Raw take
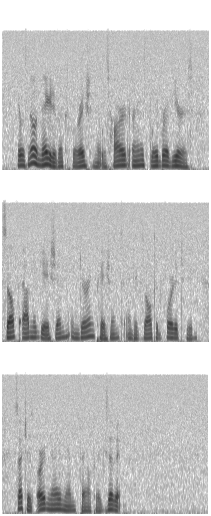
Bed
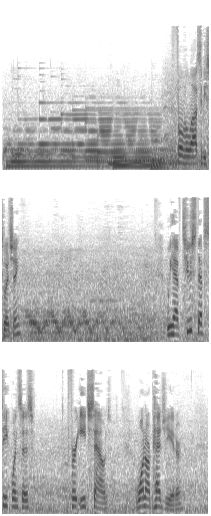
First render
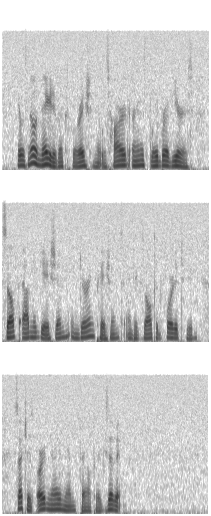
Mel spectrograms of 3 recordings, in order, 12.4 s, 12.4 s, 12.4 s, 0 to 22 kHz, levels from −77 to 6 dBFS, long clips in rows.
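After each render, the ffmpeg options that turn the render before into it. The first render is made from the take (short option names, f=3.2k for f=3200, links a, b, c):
-af "afftdn=nr=7:nf=-37"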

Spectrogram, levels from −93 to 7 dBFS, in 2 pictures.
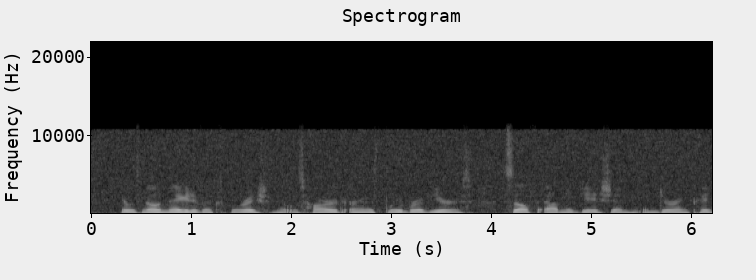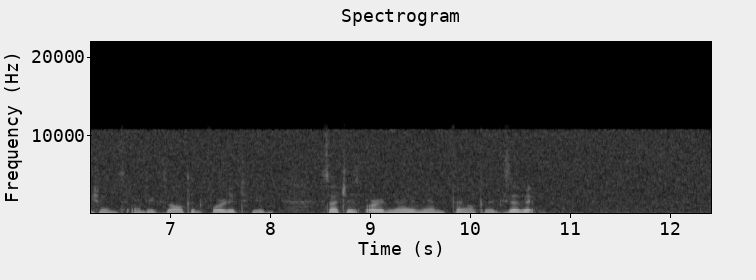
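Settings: -af "volume=-16.5dB"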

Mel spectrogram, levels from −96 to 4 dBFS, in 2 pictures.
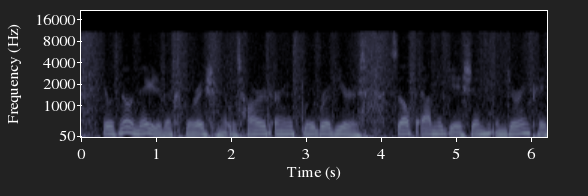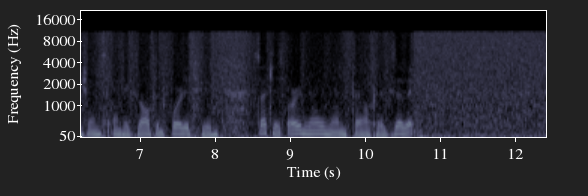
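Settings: -af "areverse,acompressor=threshold=-41dB:ratio=12,areverse,alimiter=level_in=18.5dB:limit=-24dB:level=0:latency=1:release=34,volume=-18.5dB"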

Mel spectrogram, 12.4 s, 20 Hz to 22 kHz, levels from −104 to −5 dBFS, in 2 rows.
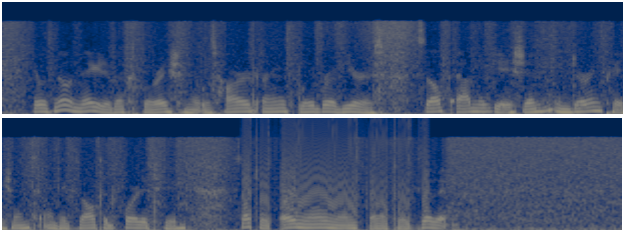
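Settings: -filter_complex "[0:a]asettb=1/sr,asplit=3[a][b][c];[a]atrim=end=3.124[d];[b]atrim=start=3.12:end=4.18,asetpts=PTS-STARTPTS,afade=t=in:d=0.004:c=qsin,afade=t=out:st=1.056:d=0.004:c=qsin,highshelf=f=4k:g=8[e];[c]atrim=start=4.176[f];[d][e]acrossfade=d=0.004:c1=hsin:c2=qsin[g];[g][f]acrossfade=d=0.004:c1=qsin:c2=hsin,asettb=1/sr,asplit=3[h][i][j];[h]atrim=end=4.784[k];[i]atrim=start=4.78:end=5.83,asetpts=PTS-STARTPTS,afade=t=in:d=0.004:c=qsin,afade=t=out:st=1.046:d=0.004:c=qsin,asplit=2[l][m];[m]adelay=19,volume=-6dB[n];[l][n]amix=inputs=2:normalize=0,atrim=end_sample=46305[o];[j]atrim=start=5.826[p];[k][o]acrossfade=d=0.004:c1=hsin:c2=qsin[q];[q][p]acrossfade=d=0.004:c1=qsin:c2=hsin,asettb=1/sr,asplit=3[r][s][t];[r]atrim=end=8.574[u];[s]atrim=start=8.57:end=10.46,asetpts=PTS-STARTPTS,afade=t=in:d=0.004:c=qsin,afade=t=out:st=1.886:d=0.004:c=qsin,acrusher=bits=9:dc=4:mix=0:aa=0.000001[v];[t]atrim=start=10.456[w];[u][v]acrossfade=d=0.004:c1=hsin:c2=qsin[x];[x][w]acrossfade=d=0.004:c1=qsin:c2=hsin"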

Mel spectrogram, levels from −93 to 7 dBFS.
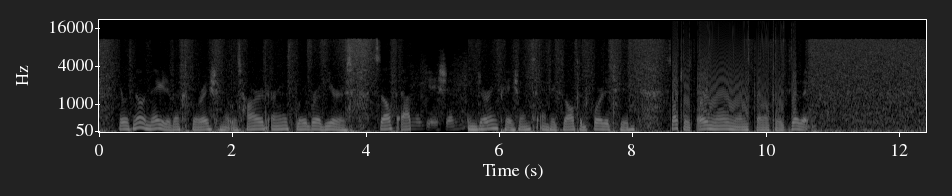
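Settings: -filter_complex "[0:a]asettb=1/sr,asplit=3[a][b][c];[a]atrim=end=4.674[d];[b]atrim=start=4.67:end=5.54,asetpts=PTS-STARTPTS,afade=t=in:d=0.004:c=qsin,afade=t=out:st=0.866:d=0.004:c=qsin,highpass=550,lowpass=3.9k[e];[c]atrim=start=5.536[f];[d][e]acrossfade=d=0.004:c1=hsin:c2=qsin[g];[g][f]acrossfade=d=0.004:c1=qsin:c2=hsin"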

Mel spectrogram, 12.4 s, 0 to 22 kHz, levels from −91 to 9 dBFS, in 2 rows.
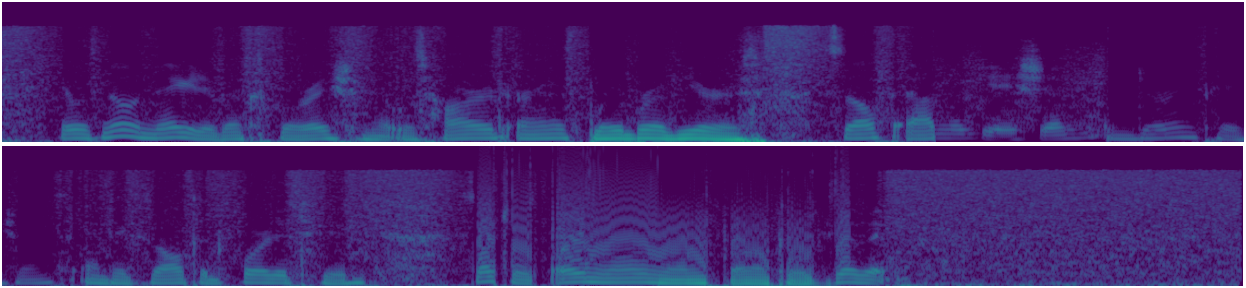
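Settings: -filter_complex "[0:a]asplit=3[a][b][c];[a]afade=t=out:st=2.94:d=0.02[d];[b]aemphasis=mode=reproduction:type=riaa,afade=t=in:st=2.94:d=0.02,afade=t=out:st=3.81:d=0.02[e];[c]afade=t=in:st=3.81:d=0.02[f];[d][e][f]amix=inputs=3:normalize=0,asplit=3[g][h][i];[g]afade=t=out:st=5.34:d=0.02[j];[h]acompressor=threshold=-59dB:ratio=20:attack=3.2:release=140:knee=1:detection=peak,afade=t=in:st=5.34:d=0.02,afade=t=out:st=6.62:d=0.02[k];[i]afade=t=in:st=6.62:d=0.02[l];[j][k][l]amix=inputs=3:normalize=0,asettb=1/sr,asplit=3[m][n][o];[m]atrim=end=9.504[p];[n]atrim=start=9.5:end=10.36,asetpts=PTS-STARTPTS,afade=t=in:d=0.004:c=qsin,afade=t=out:st=0.856:d=0.004:c=qsin,bass=f=250:g=6,treble=f=4k:g=-10[q];[o]atrim=start=10.356[r];[p][q]acrossfade=d=0.004:c1=hsin:c2=qsin[s];[s][r]acrossfade=d=0.004:c1=qsin:c2=hsin"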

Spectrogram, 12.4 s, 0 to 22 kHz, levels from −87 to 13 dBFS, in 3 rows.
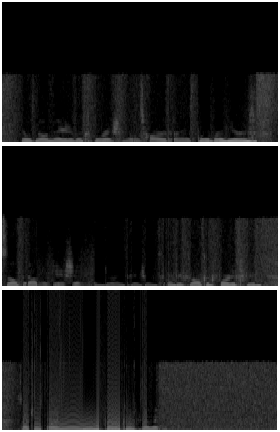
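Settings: -filter_complex "[0:a]asettb=1/sr,asplit=3[a][b][c];[a]atrim=end=1.564[d];[b]atrim=start=1.56:end=3.27,asetpts=PTS-STARTPTS,afade=t=in:d=0.004:c=qsin,afade=t=out:st=1.706:d=0.004:c=qsin,equalizer=f=96:t=o:w=1.7:g=-11.5[e];[c]atrim=start=3.266[f];[d][e]acrossfade=d=0.004:c1=hsin:c2=qsin[g];[g][f]acrossfade=d=0.004:c1=qsin:c2=hsin,asettb=1/sr,asplit=3[h][i][j];[h]atrim=end=6.064[k];[i]atrim=start=6.06:end=7.96,asetpts=PTS-STARTPTS,afade=t=in:d=0.004:c=qsin,afade=t=out:st=1.896:d=0.004:c=qsin,equalizer=f=1.4k:t=o:w=1.1:g=7.5[l];[j]atrim=start=7.956[m];[k][l]acrossfade=d=0.004:c1=hsin:c2=qsin[n];[n][m]acrossfade=d=0.004:c1=qsin:c2=hsin,asplit=3[o][p][q];[o]afade=t=out:st=9.69:d=0.02[r];[p]acrusher=bits=8:dc=4:mix=0:aa=0.000001,afade=t=in:st=9.69:d=0.02,afade=t=out:st=10.09:d=0.02[s];[q]afade=t=in:st=10.09:d=0.02[t];[r][s][t]amix=inputs=3:normalize=0"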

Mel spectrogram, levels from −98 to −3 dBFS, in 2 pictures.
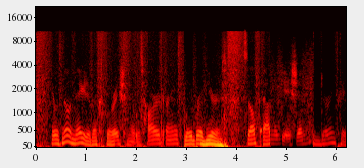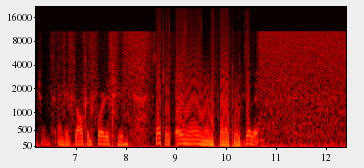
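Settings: -af "asoftclip=type=tanh:threshold=-32.5dB"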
